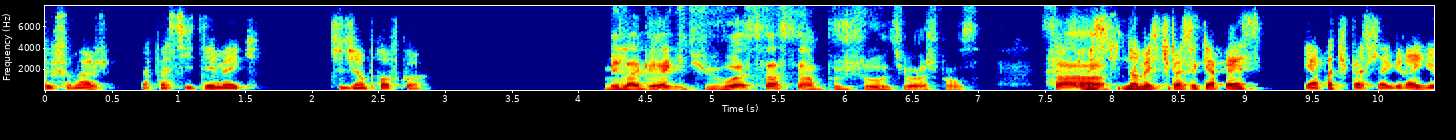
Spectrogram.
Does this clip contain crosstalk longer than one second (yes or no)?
no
